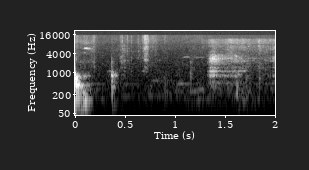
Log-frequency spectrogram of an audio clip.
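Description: A quiet pause in a man's talk: the end of a spoken word, then a faint click and a soft breath-like hiss about halfway through.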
